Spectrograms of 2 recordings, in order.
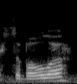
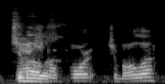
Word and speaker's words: Cibola: I think it's pronounced Cibola. Cibola, right there between Gallup and Albuquerque.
